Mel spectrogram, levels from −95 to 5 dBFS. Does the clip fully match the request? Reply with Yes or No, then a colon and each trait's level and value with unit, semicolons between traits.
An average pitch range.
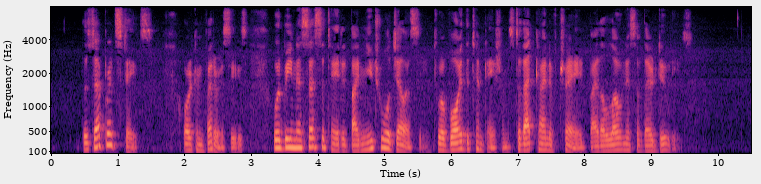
No: wide, 5.7 semitones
